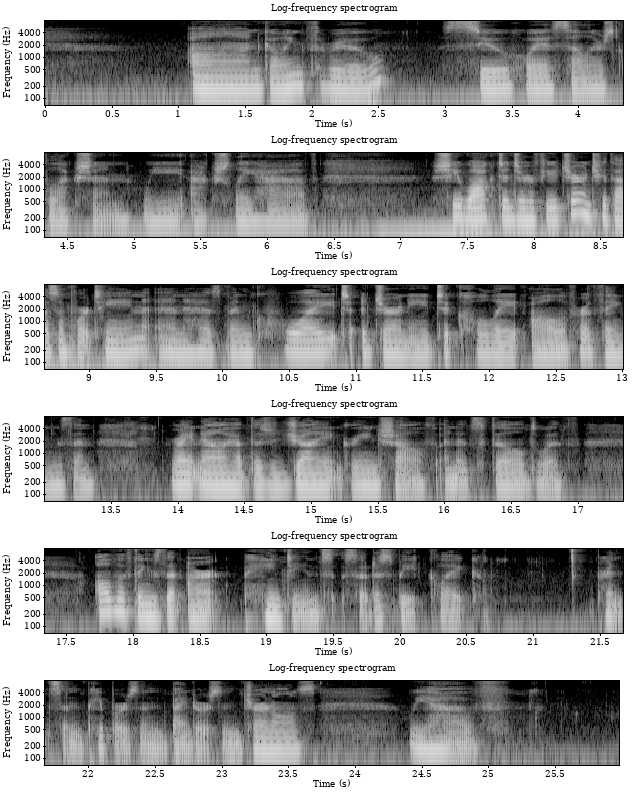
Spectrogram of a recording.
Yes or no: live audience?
no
